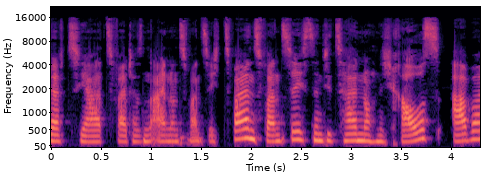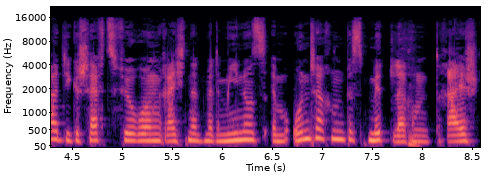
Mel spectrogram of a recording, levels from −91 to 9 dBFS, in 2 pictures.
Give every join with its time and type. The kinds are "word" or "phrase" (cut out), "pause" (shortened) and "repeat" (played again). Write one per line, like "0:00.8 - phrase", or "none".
0:05.9 - word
